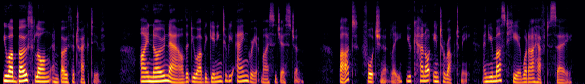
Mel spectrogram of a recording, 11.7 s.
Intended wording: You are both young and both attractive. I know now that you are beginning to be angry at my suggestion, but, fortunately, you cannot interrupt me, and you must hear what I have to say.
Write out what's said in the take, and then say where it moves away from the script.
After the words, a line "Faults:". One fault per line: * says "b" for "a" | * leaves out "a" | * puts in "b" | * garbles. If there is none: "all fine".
You are both long and both attractive. I know now that you are beginning to be angry at my suggestion, but, fortunately, you cannot interrupt me, and you must hear what I have to say.
Faults:
* says "long" for "young"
